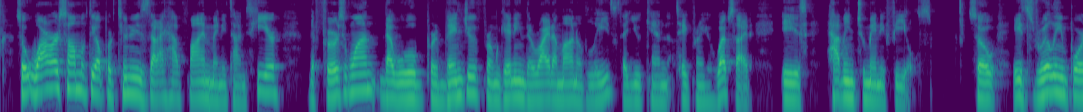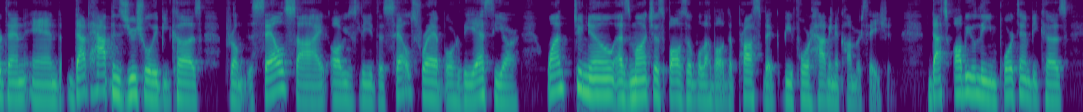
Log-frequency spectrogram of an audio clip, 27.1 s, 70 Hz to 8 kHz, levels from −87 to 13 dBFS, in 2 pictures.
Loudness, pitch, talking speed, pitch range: -28 LUFS, 130 Hz, 175 wpm, 115-145 Hz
